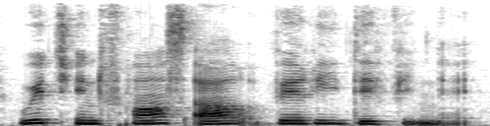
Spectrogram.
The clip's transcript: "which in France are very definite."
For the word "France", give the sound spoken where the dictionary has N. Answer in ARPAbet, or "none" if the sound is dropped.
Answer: none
